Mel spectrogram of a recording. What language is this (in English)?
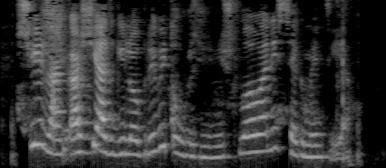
Georgian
